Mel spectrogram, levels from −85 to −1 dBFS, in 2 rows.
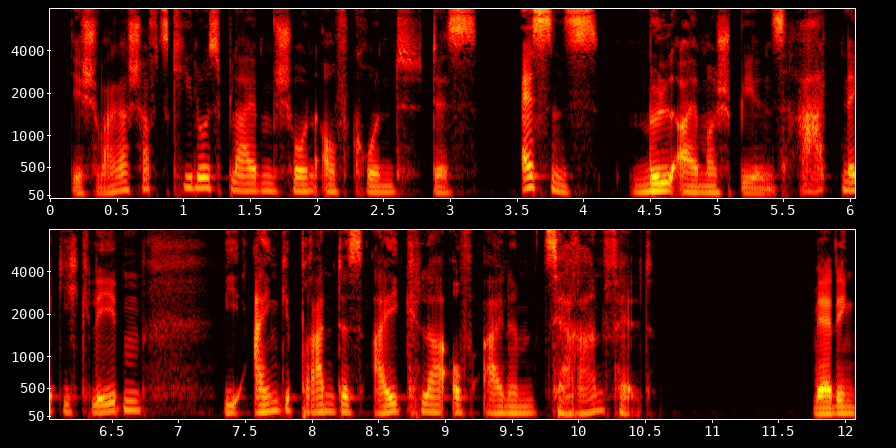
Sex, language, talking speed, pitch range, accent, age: male, German, 85 wpm, 105-135 Hz, German, 40-59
